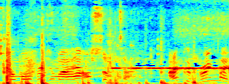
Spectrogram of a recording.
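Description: Cartoon dialogue played from a screen and picked up by a phone: a character's voice talking, with a couple of sharp clicks early and a thin steady high tone coming in about halfway.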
